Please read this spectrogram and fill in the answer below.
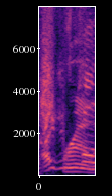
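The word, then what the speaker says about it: sprue: A sprew is the plastic frame.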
